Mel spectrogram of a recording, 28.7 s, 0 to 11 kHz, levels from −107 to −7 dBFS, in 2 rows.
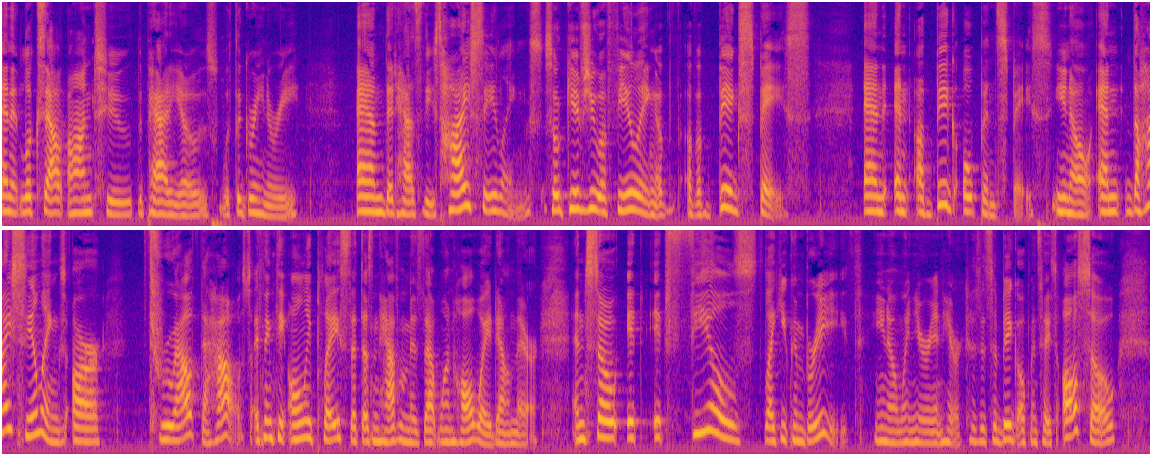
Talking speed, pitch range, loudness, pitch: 170 wpm, 185-230 Hz, -28 LUFS, 210 Hz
